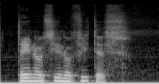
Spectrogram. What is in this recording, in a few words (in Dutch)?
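"tenosynovitis", Dutch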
